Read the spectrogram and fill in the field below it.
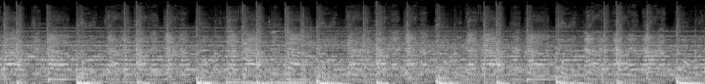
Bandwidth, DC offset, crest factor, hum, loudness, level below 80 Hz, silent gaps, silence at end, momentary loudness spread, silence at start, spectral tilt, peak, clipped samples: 20 kHz; under 0.1%; 12 dB; none; -13 LUFS; -18 dBFS; none; 0 s; 2 LU; 0 s; -5 dB/octave; 0 dBFS; under 0.1%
